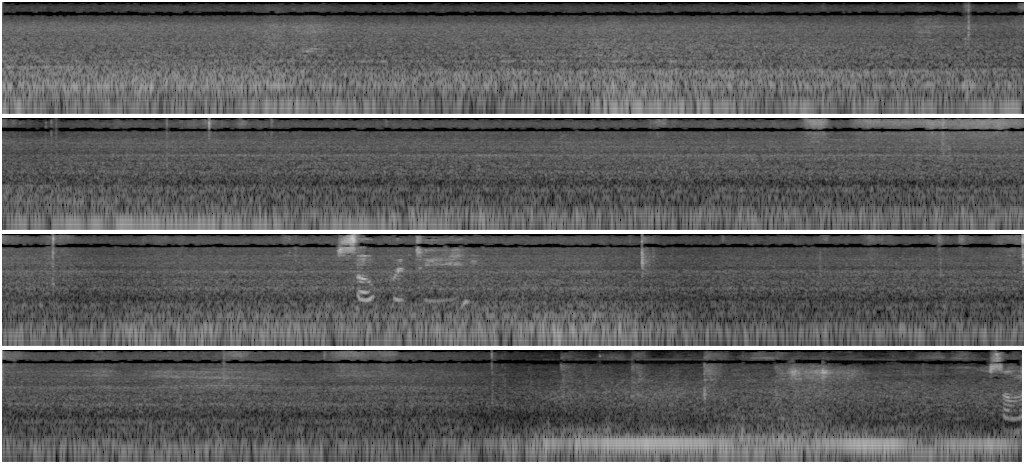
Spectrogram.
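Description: Steady low rumble of a car's engine and tyres heard from inside the cabin while driving, with a brief sharp sound about two-thirds of the way through and a louder low hum near the end.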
